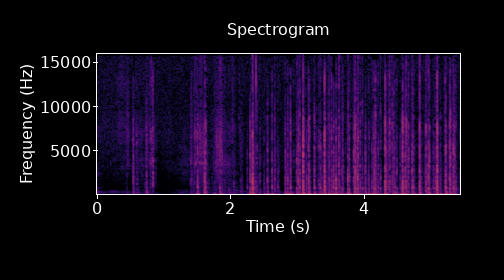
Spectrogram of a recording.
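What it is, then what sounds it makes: Cardboard food box tapped with nails. A medium, hollow red printed cardboard Santa Maria taco shell box, likely full, is held in both hands and tapped with long red nails. A few soft, sparse taps give way to rapid, irregular drumming with short, dull, low thuds and dry clicks that die away almost instantly.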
